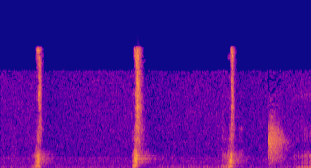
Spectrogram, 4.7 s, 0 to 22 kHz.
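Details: A female Cavalier King Charles Spaniel puppy named Herky, newly brought home in 2014, barks three times about every one and a half seconds, each bark short and sharp, then a softer noise follows.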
